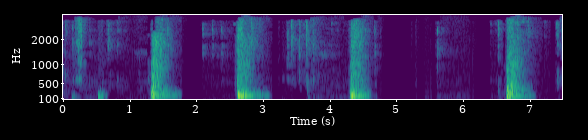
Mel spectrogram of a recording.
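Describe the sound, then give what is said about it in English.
Keystrokes on a computer keyboard as a name is typed in: a few distinct, fairly loud clacks separated by long pauses, with fainter taps scattered between them. “I just type my name in, right?”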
